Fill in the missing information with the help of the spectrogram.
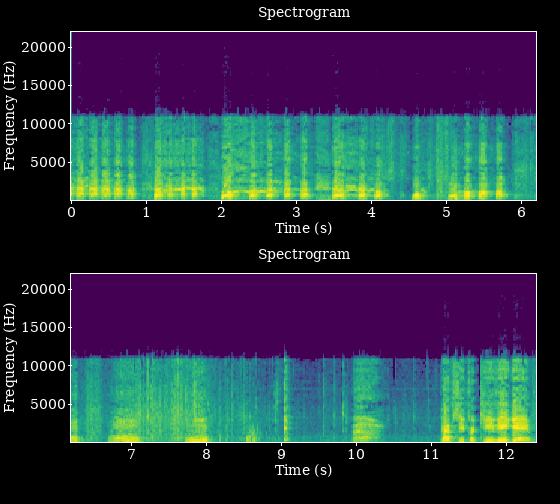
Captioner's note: commercial man laughing maniacally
